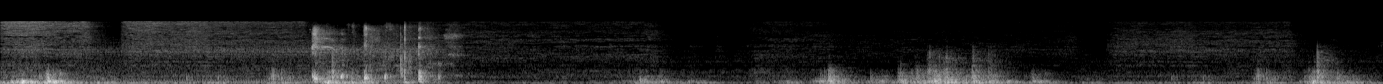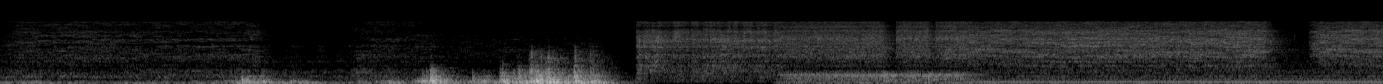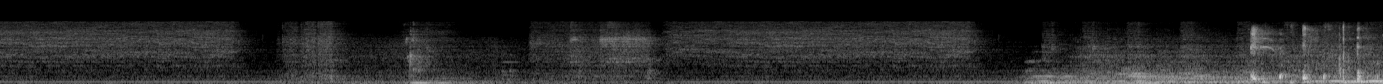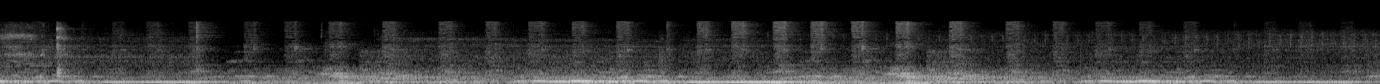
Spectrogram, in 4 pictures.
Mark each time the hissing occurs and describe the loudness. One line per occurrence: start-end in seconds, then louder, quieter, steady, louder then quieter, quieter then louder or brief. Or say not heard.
0.0-55.2 quieter then louder.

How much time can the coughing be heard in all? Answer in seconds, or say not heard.
4 s.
